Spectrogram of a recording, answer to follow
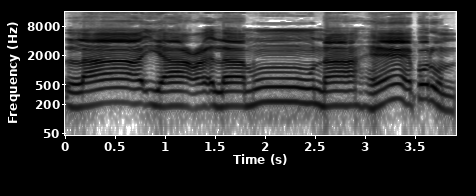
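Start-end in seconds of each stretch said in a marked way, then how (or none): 0.0-2.8 লা ইয়ালামুনা with long vowels, throat-squeezed ain; slow model recitation. Shown as a demonstration. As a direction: press lightly in the throat on ইয়ালামুনা. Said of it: "আমার সাথে পড়ুন".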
